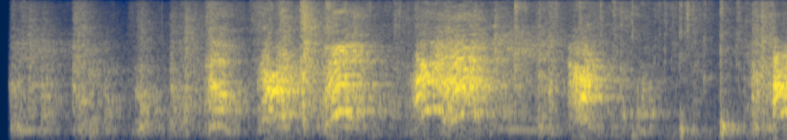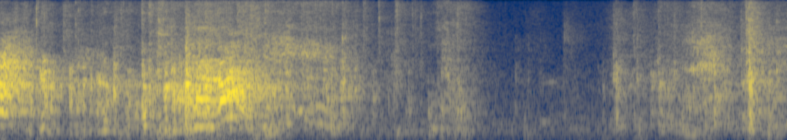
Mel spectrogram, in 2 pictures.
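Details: Yorkshire Terrier playing and attacking a cup, giving rough, scratchy barks and growly yaps in uneven bursts, with a quieter pause near the end.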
